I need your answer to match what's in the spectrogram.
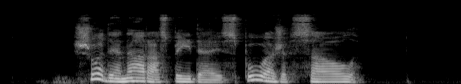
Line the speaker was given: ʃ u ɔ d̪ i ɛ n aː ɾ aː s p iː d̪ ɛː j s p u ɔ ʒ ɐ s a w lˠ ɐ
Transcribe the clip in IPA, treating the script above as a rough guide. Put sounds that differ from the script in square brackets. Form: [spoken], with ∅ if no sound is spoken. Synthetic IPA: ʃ u ɔ d̪ i ɛ n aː ɾ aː s p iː d̪ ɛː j s p u ɔ ʒ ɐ s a w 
